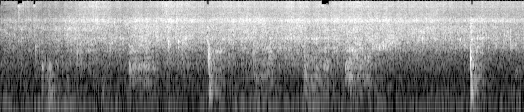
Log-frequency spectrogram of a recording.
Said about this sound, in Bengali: পটলগুলো লাল লাল করে ভেজে নেব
